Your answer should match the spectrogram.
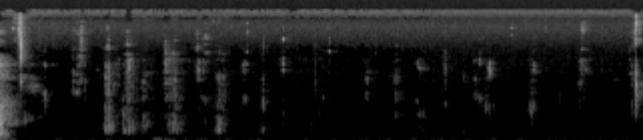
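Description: Faint crunching of roasted peanuts being chewed, a quick run of crackles in the first couple of seconds, then only a few scattered soft clicks.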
